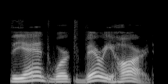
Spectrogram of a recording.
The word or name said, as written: world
